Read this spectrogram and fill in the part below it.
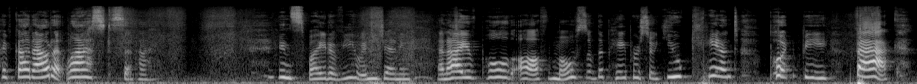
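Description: An actress as an unhinged, high-voiced confined woman. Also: unhurried, fairly bright tone. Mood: eerily gentle. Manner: theatrical, confiding. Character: unhinged woman confined to a room, obsessive, secretive, childlike delusion. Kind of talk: dramatic first-person monologue in an audio drama.

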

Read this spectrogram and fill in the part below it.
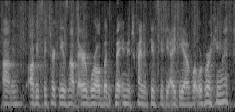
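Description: A woman's voice: low-pitched, fairly even intonation, fast, a little hiss or hum. A woman in her thirties giving a public lecture in a hall, talking to the audience in a conversational way and often checking in with "right?". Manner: self-described loud voice.

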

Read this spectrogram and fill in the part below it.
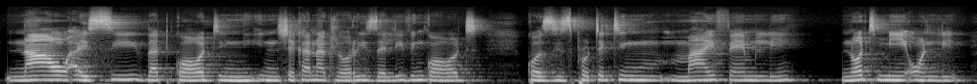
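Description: A young woman giving a church testimony into a handheld mic, halting and hesitant with fillers and restarts. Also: medium pitch, little pitch movement, a bit bright. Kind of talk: testimony interview. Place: church hall backdrop, indoors. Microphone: handheld mic held by interviewer. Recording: roomy hall sound.

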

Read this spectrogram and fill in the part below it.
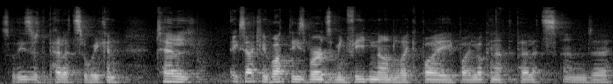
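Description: Low flat-voiced Irish man explaining. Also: brisk, slight background noise. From Ireland. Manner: chatty, explanatory, frequent "like, you know". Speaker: barn owl expert. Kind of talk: explaining while handling birds. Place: inside a large open farm shed.

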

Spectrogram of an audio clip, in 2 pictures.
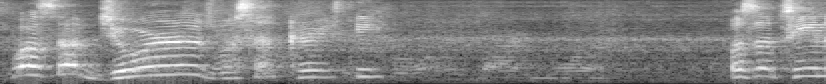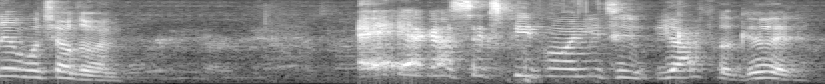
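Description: A woman's voice: high-pitched, expressive, a little slow, pauses often, fairly bright tone. A woman, chatting casually with livestream viewers while she cooks in her home kitchen, talking into a tablet on the counter. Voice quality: raspy. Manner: chatty, greets viewers by name, drawling. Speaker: cooking livestream host. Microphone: tablet on the counter, close.

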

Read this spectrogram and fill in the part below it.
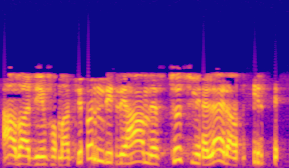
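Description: A man with a foreign accent, not a native German speaker, arguing insistently and haltingly as a call-centre agent on the phone. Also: high voice. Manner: insistent, halting phrasing with repetitions. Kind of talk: argumentative sales phone call. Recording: muffled, band-limited phone line.

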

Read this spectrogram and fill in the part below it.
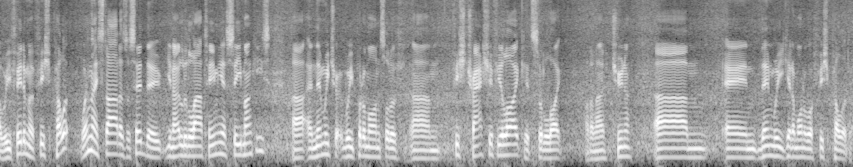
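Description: A middle-aged Australian man explains his fish farm in a relaxed, plain way, talking at a brisk clip. He speaks into a handheld mic outdoors beside the ponds, with a faint hum of ambient noise behind him. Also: medium pitch. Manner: easygoing, explains simply with everyday comparisons. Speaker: fish farmer. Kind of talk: outdoor interview answering kids' questions. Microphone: handheld mic held by interviewer.

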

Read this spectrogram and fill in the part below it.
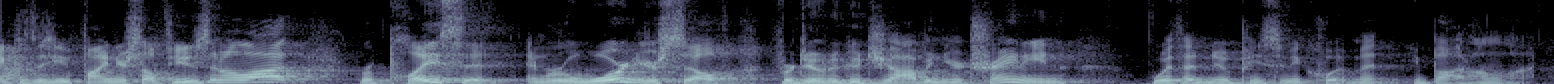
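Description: A man in his thirties with an American accent, giving an informal, direct and plain-spoken explainer to camera as a video host in a garage gym. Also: fairly high pitch. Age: 30s. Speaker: fitness equipment reviewer and video host. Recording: roomy echo.

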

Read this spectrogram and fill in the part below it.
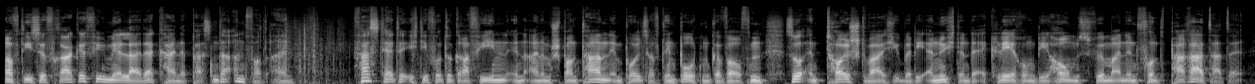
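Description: An actor playing an earnest detective's companion, narrating an audio drama in a measured, literary way. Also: male voice, sits low, a bit bright. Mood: measured, curious.

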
